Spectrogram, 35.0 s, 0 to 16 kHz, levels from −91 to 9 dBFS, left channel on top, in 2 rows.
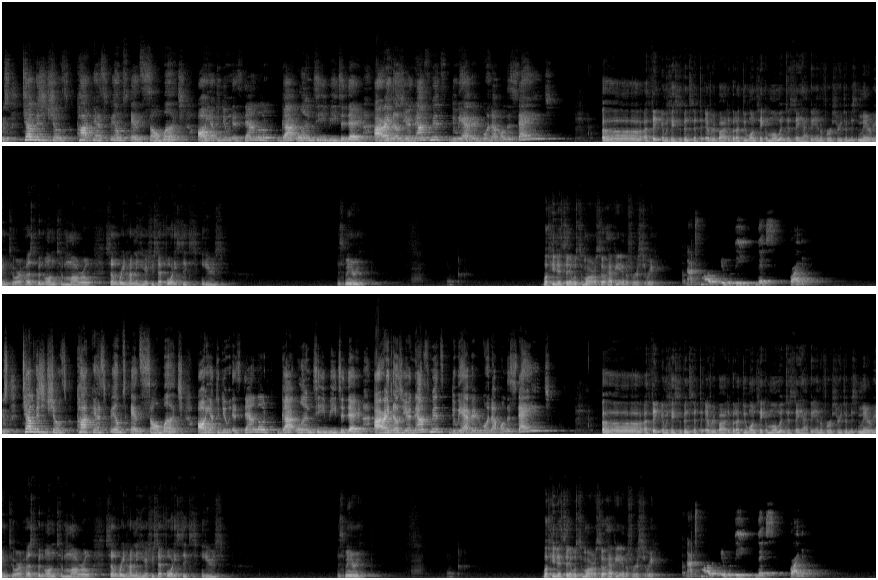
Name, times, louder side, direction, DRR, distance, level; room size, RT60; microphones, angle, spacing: voice 1, 0.0-10.8, right 3 dB, 65° right, 6 dB, 1.2 m, -29 dB
voice 2, 12.0-21.9 24.2-24.7 26.4-26.5 28.3-30.6, right 1 dB, 10° right, 6 dB, 0.5 m, -33 dB
voice 3, 31.1-32.9 33.2-33.5, right 1 dB, 30° right, 2 dB, 2.1 m, -33 dB
14.5 x 6.8 x 7.3 m, 1.0 s
head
